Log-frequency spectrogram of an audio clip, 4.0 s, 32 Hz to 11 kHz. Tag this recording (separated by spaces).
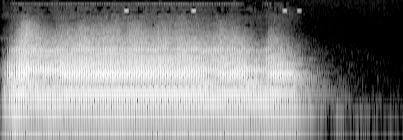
brass midi-note-34 single-note vsco-2 sustain midi-velocity-105 asharp1 multisample tuba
